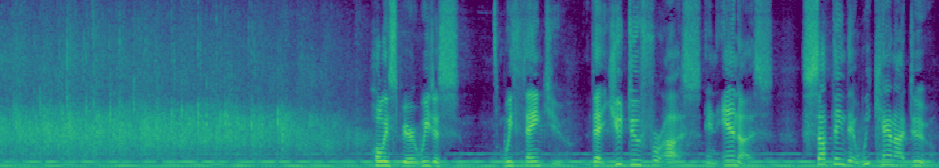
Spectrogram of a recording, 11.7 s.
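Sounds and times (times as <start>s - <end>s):
audience clapping: 0.0s - 5.0s
speech: 4.7s - 11.7s.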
